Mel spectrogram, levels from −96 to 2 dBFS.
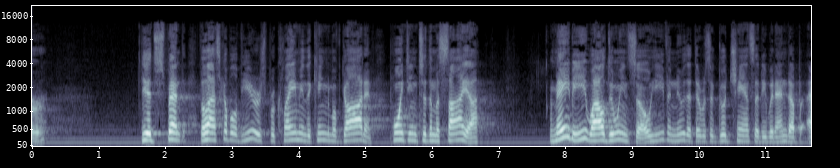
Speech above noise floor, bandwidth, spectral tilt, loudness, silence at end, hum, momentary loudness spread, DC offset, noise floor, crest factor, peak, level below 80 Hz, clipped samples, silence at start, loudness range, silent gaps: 33 dB; 13 kHz; -6 dB/octave; -20 LUFS; 0 s; none; 13 LU; under 0.1%; -52 dBFS; 18 dB; -2 dBFS; -64 dBFS; under 0.1%; 0 s; 3 LU; none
